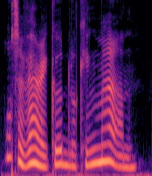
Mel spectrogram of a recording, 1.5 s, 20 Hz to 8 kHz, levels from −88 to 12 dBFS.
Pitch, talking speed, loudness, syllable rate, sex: 225 Hz, 235 wpm, -16 LUFS, 5.6 syllables/s, female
